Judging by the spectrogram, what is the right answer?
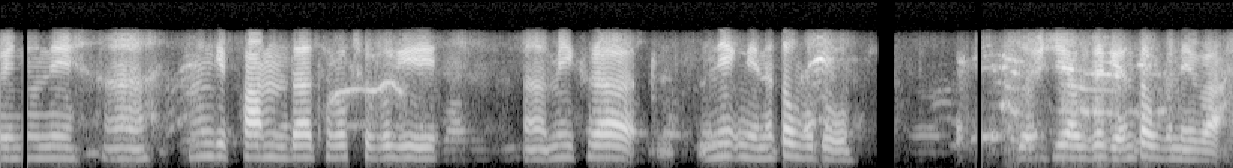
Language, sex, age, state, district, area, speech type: Manipuri, female, 30-45, Manipur, Kangpokpi, urban, conversation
